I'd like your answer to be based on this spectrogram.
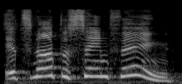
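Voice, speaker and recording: A woman playing a devout, defensive elderly mother in an audio play, gentle and pleading. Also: very high voice, very animated, slow, exaggerated voice. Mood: gently defensive.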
